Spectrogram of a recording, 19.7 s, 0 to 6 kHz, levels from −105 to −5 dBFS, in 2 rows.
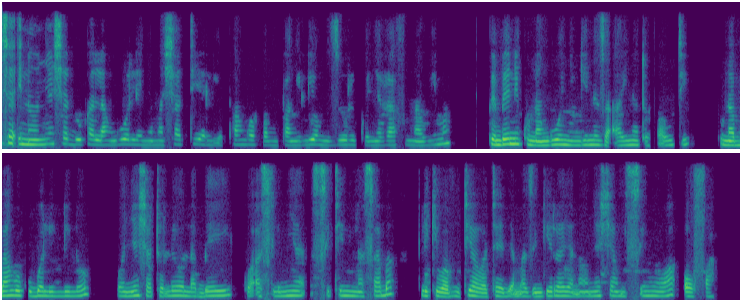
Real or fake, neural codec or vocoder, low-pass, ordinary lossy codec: real; none; 5.4 kHz; AAC, 48 kbps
